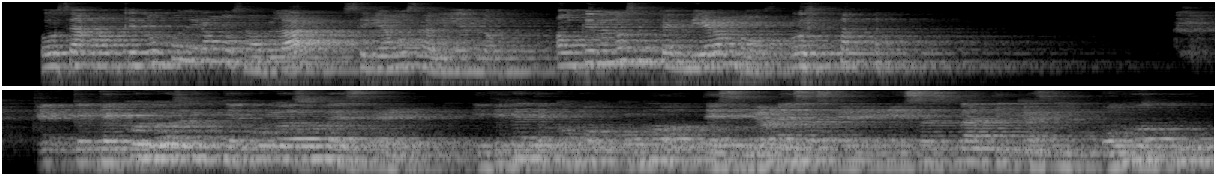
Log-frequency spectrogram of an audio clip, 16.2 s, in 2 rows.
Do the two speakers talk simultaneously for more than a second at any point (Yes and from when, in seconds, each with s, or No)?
No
